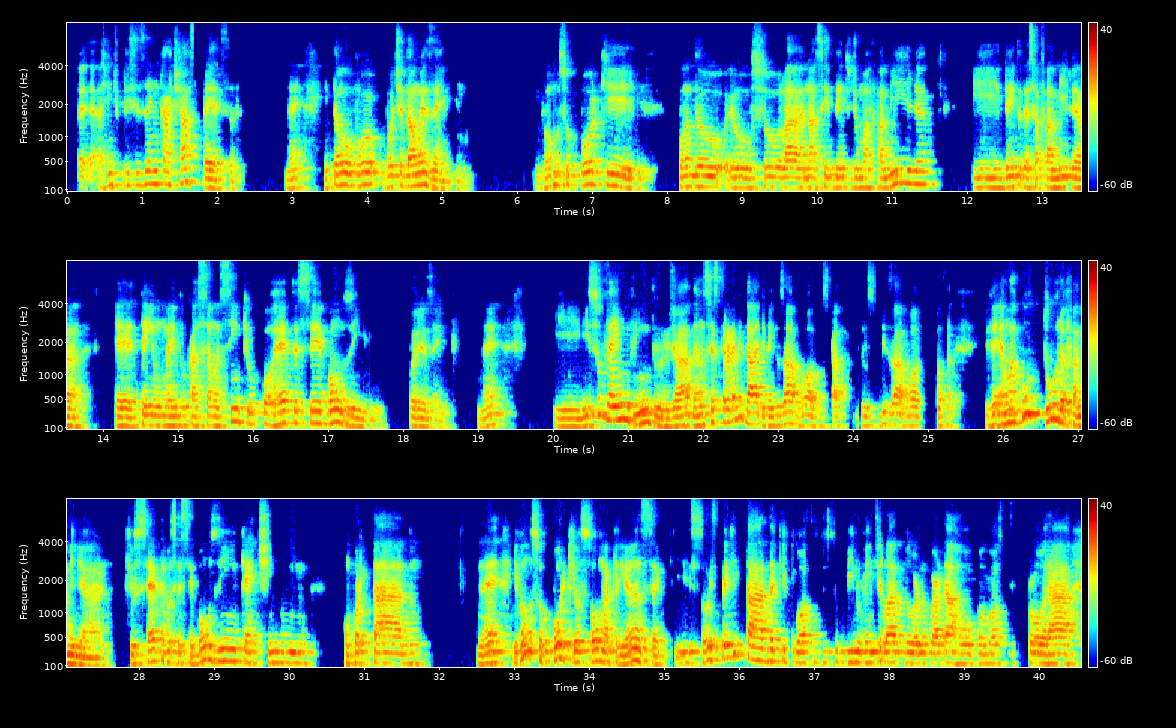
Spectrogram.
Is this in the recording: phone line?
no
